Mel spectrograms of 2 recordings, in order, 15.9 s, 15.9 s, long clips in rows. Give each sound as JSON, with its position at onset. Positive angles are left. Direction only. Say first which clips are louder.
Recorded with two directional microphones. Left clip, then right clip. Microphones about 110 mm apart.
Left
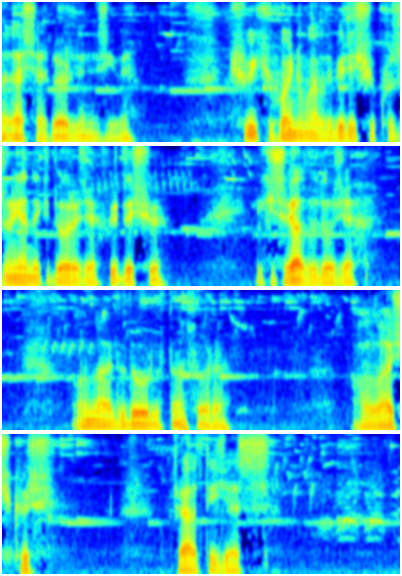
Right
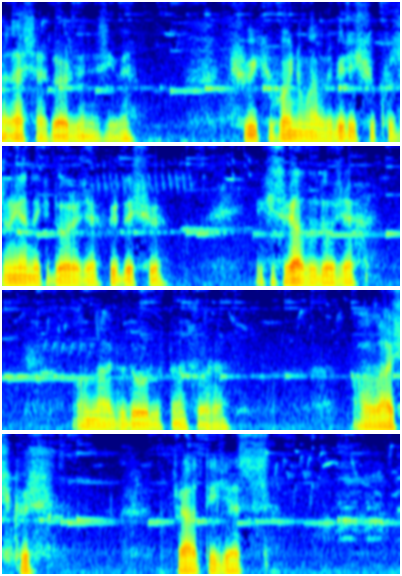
{"t": 0.0, "sound": "speech", "louder": "left 2 dB", "side_deg": -40}
{"t": 8.7, "sound": "speech", "louder": "left 5 dB", "side_deg": 50}
{"t": 9.0, "sound": "speech", "louder": "left 5 dB", "side_deg": 35}
{"t": 9.9, "sound": "speech", "louder": "left 5 dB", "side_deg": 45}
{"t": 11.4, "sound": "speech", "louder": "left 1 dB", "side_deg": -20}
{"t": 13.7, "sound": "speech", "louder": "left 2 dB", "side_deg": -45}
